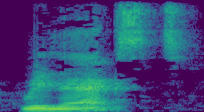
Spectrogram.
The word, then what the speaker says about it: relaxed: relaxed طبعا حرف الاي هنا silent وبننطق الدي زي حرف التي. relaxed.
